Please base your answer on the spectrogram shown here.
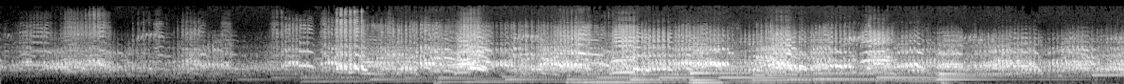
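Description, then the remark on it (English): A large flock of cranes calls continuously as they glide in to land at the Platte River, dozens of rattling, trumpeting cries overlapping into a dense, loud chorus, with a low steady hum underneath. “The cranes glide toward landing, their yellow legs stiff, below them the gray brown Platte running toward the sea.”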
